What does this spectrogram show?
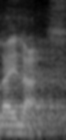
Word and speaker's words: লায়লা: ওইযে লাইলি মজনুর কেচ্ছা আছে না লাইলি বলে মূল উচ্চারণ তো লায়লা ওই জামানার লায়লা মনে হবে।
